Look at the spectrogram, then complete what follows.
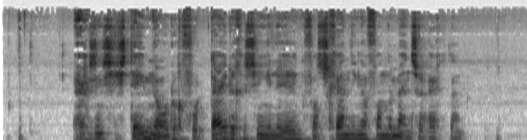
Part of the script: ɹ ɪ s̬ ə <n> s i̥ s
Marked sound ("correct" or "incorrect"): correct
